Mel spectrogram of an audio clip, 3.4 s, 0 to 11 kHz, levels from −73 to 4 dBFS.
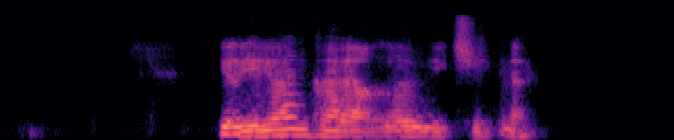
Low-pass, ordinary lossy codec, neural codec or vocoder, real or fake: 7.2 kHz; AAC, 48 kbps; codec, 16 kHz, 0.5 kbps, FreqCodec, smaller model; fake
